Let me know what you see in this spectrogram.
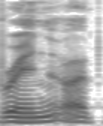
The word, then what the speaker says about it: Brun: It's B-R-U-N. They say it's pronounced Brin, but let's say the Brin is proper.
